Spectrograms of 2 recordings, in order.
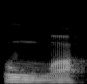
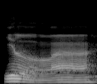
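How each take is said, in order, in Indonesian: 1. Vokal a-nya gelap dan berat, mendekati o. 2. Vokalnya tipis dan ringan, setelah i. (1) "mudahnya O lah, ... menyerupai O" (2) "kalau sebelumnya I, nah berarti dibacanya ilah"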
